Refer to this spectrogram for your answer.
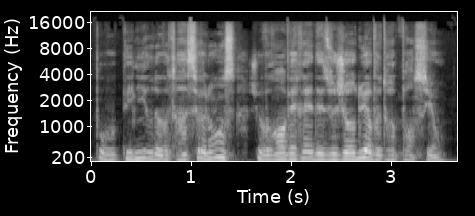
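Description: A man's voice: fairly low pitch, normal speed, warm tone, slightly rough. A man voicing a haughty scornful countess. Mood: angry. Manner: cold, contemptuous, cutting.

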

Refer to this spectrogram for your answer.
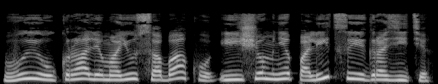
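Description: Женщина-чтец озвучивает грубоватого деревенского мужика, говорит медленно и с нажимом, будто рычит. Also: female voice, fairly high pitch, unhurried, dry recording, clean studio sound, close to an everyday voice. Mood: gruff. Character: gruff rural man, grumpy and blunt.

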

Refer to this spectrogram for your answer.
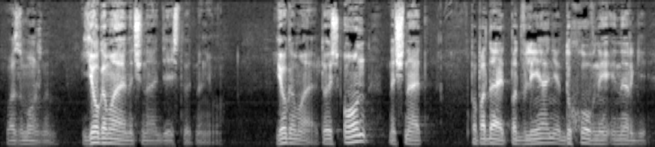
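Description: A man's voice: deep voice, gravelly. A man giving a devotional lecture in a conversational, storytelling manner, often restarting his words. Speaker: spiritual lecturer.

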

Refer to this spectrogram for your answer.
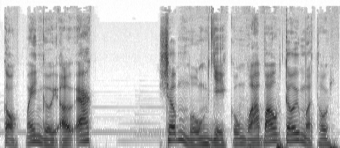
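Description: A man's voice: lowish voice, big pitch swings, fast, dark tone, faint music behind. Man doing a remorseful villager at a grave. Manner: apologetic, earnest. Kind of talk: audiobook character voice.

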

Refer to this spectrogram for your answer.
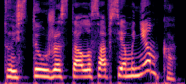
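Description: A woman's voice: medium pitch, moderate pace, darkish tone, no echo, studio quality, natural voice. Woman doing a bitter girl from a labor camp. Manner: bitter, snapping.

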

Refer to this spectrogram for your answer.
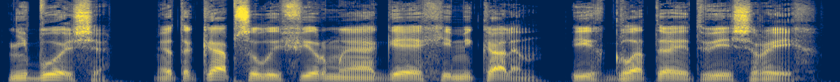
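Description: A man with a very deep, gravelly voice reading the lines of a tense, controlling man in an audiobook, with clipped, urgent commands. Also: animated, a little slow, dry recording, clean studio sound, heavily acted. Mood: brisk. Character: tense, controlling man, outwardly calm, menacing.

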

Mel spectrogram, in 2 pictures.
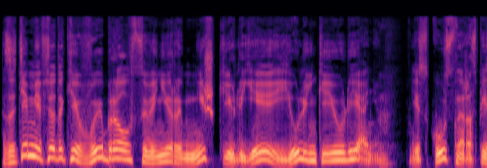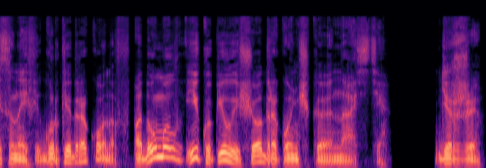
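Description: Lively low-voiced male audiobook narrator. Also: brisk, few pauses, dry recording, clean studio sound. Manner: expressive, voices the characters. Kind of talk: scripted first-person audiobook narration.

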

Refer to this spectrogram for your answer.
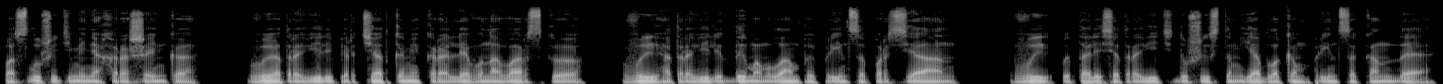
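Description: Ailing, menacing male king, voiced by a man; an extremely low, gravelly voice, recorded close and dry. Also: measured pace, warm tone, dry recording, heavily acted. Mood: stern. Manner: commanding, threatening. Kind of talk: audiobook reading.

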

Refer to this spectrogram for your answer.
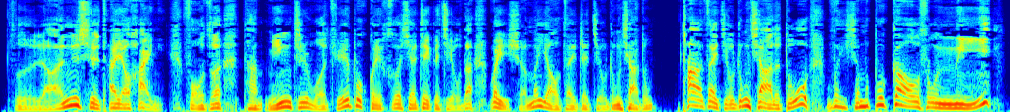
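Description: A man's voice: medium pitch, sing-song, moderate pace, darkish tone, slightly rough, no echo, clean studio sound. A man voicing a bold young male hero who exclaims and presses questions urgently.

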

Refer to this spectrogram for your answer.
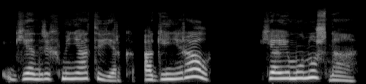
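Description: A woman's voice: high-pitched, expressive, a little mellow, no echo, clean studio sound, voice pushed up. A woman voicing a biting, sarcastic young noblewoman. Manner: mocking, biting, quick to snipe. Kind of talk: audiobook character voicing.

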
